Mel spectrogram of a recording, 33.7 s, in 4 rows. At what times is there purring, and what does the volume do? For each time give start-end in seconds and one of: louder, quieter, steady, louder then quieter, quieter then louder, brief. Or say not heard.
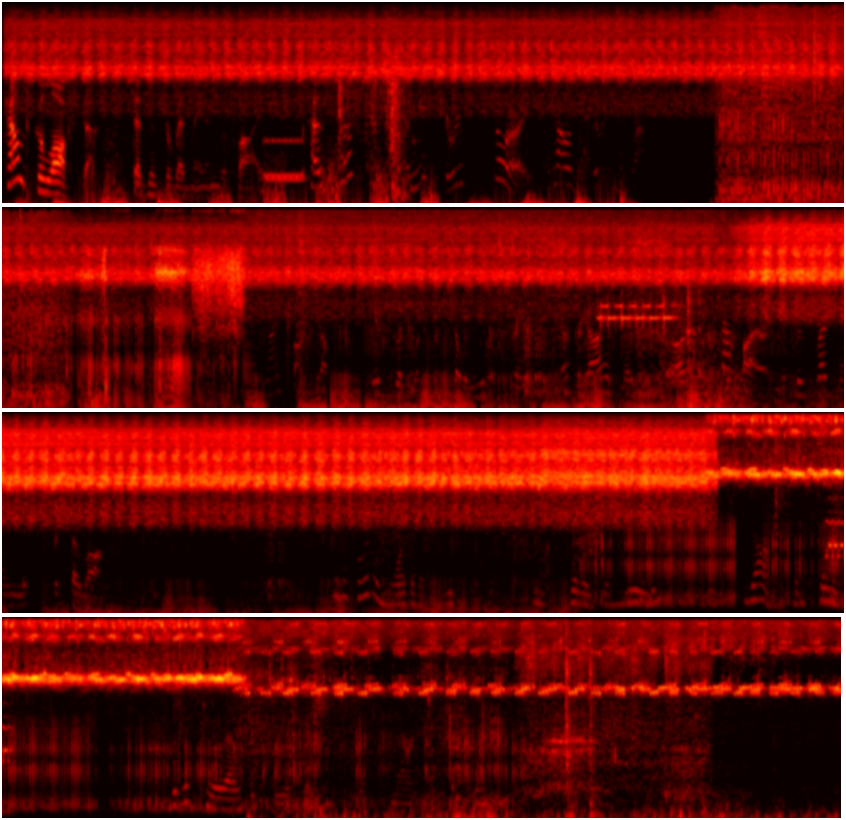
0.0-33.6 louder then quieter.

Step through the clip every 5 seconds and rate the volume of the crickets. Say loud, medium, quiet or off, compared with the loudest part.
medium, medium, medium, loud, loud, loud, loud.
